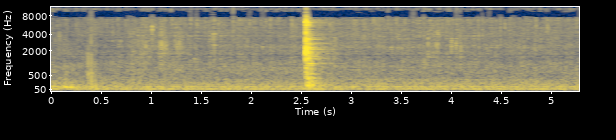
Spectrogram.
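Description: Rice being spooned into the biryani pot in a layer: faint soft spooning sounds, with one sharp knock about two and a half seconds in as the serving spoon strikes the pot.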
